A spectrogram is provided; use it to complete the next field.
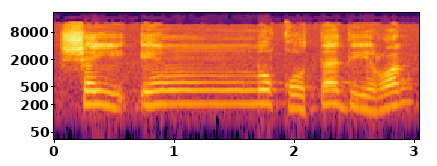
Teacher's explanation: شیئن مقتدرہ غلط ہے، شیئن مقتدرًا، قاف ساکن ہے لیکن حرف قلقلہ ہے تو یہاں آواز لوٹتی بھی محسوس ہونی چاہیے · وَكَانَ اللَّهُ عَلَى كُلِّ شَيْءٍ مقتدرًا، شیئن میں حمزہ کے نیچے 2 زیر کی تنوین، اس کے بعد میم آ رہا ہے، تنوین کو میم کے ساتھ ملا کر میم کی آواز کو غننے کے ساتھ ادا کریں گے، یہاں یرملوں کا قاعدہ اپلائی ہوگا۔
